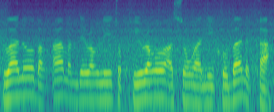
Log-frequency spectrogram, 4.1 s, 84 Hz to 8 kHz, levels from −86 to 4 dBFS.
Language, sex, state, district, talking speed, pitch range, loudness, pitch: Garo, male, Meghalaya, West Garo Hills, 85 wpm, 130-150 Hz, -17 LUFS, 140 Hz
